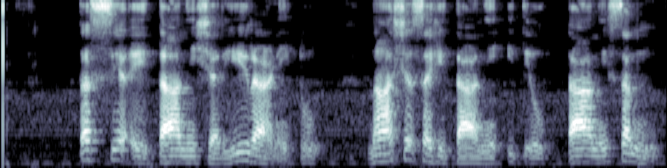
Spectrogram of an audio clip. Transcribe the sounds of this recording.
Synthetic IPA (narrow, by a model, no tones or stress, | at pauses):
t̪ɐsjɐʔeːt̪aːniʃɐɾiːɾaːɳḭt̪u | naːʃɐsɐɦit̪aːniːt̪iuk̚t̪aːnisɐnu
